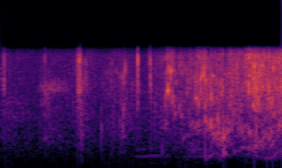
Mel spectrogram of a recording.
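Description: Water splashing and trickling close to the microphone, with scattered sharp clicks, swelling into a louder rush of splashing about one and a half seconds in.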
